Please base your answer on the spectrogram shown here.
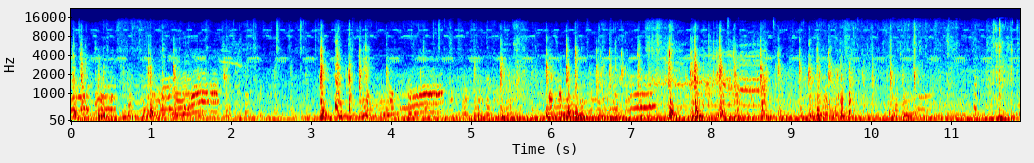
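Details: Backyard hens clucking on a September day, a busy mix of short harmonic clucks and rising, wavering calls from several birds, with a steady low hum underneath.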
